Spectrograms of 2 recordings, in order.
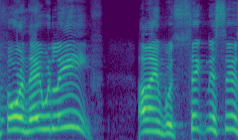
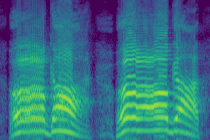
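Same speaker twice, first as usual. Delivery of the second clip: loud, higher, hammed-up cry to God; mock loud wailing prayer; 4 semitones higher, 9 dB louder, much slower than usual. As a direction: wail it like an over-the-top prayer. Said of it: "get ugly with the".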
